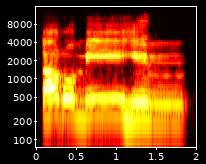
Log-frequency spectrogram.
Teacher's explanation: تا کو را سے ملانا ہے، را کو موٹا کر کے پڑھنا ہے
